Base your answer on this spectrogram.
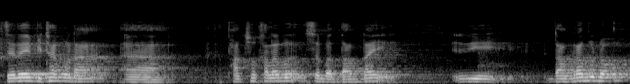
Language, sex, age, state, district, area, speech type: Bodo, male, 45-60, Assam, Baksa, urban, spontaneous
